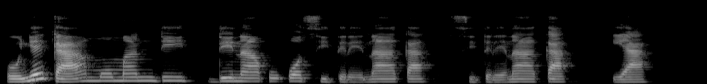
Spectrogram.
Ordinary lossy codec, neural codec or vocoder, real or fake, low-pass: none; none; real; 9.9 kHz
